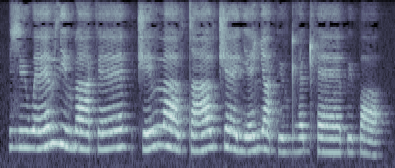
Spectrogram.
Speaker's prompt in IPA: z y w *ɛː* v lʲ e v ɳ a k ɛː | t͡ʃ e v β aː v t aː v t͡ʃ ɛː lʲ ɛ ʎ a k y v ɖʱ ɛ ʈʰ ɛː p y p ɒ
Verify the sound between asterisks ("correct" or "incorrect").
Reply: correct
